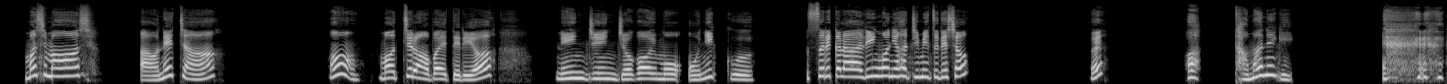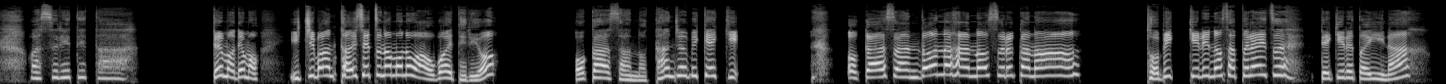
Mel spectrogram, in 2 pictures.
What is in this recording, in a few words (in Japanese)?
高校生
